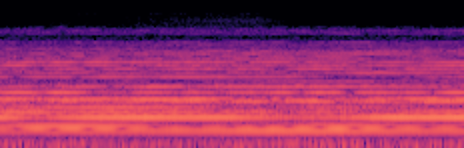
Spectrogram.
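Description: A horn sounding one steady chord of several pitches, held without change throughout.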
